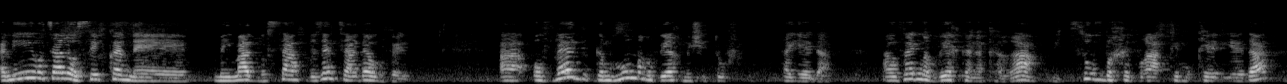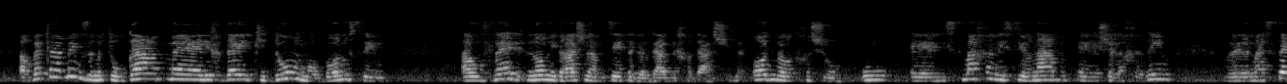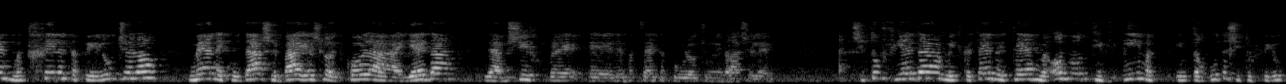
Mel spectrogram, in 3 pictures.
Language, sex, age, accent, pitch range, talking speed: Hebrew, female, 40-59, native, 180-235 Hz, 120 wpm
